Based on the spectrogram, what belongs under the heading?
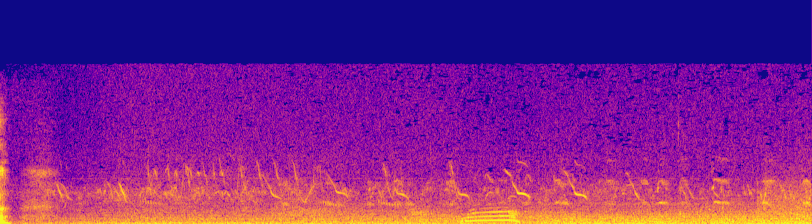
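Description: Birds chirping: many quick, high, falling chirps several times a second over a steady background hiss, with one lower call that rises and falls about three and a half seconds in.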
